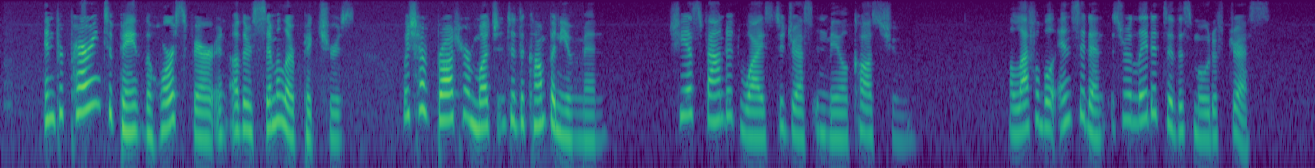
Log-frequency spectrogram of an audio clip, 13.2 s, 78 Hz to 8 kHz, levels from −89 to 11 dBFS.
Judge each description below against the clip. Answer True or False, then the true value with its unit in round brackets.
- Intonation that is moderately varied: False (7.8 semitones)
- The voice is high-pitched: True (235 Hz)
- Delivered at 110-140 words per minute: False (185 wpm)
